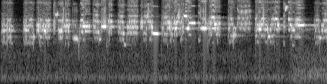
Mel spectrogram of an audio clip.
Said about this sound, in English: How many birds do you think are here? It sounds like a whole orchestra, but it's just one bird, the brown-backed solitaire. Their appearance is quite ordinary. They are medium-sized, gray-brown birds,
